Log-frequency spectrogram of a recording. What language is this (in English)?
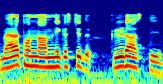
Sanskrit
